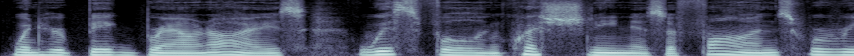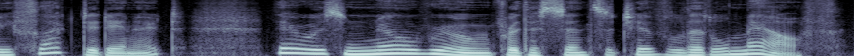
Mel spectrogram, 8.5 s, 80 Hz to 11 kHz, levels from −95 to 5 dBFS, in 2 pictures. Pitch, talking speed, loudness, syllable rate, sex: 160 Hz, 170 wpm, -16 LUFS, 4.5 syllables/s, female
